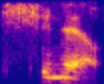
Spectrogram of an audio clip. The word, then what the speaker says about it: Channell: David Chanel. Chanel is spelled C-H-A-N-N-E-L-L.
